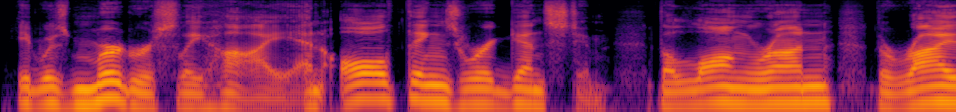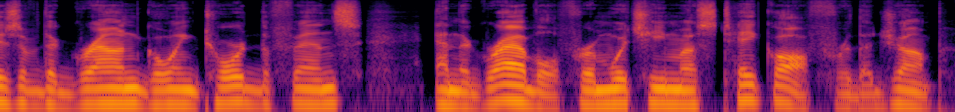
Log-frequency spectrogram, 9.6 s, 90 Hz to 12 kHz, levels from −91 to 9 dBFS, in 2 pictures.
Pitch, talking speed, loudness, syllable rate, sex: 115 Hz, 215 wpm, -20 LUFS, 4.9 syllables/s, male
